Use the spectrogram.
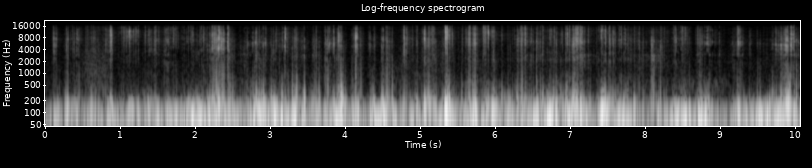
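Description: Long nails scratch and tap the sides of a medium etched glass candle jar filled with solid wax. The result is a steady, dense rasping with rapid short taps, a heavy low thump-like body and bright scratchy hiss on top, lasting the full ten seconds.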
